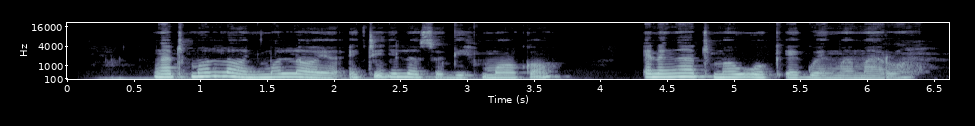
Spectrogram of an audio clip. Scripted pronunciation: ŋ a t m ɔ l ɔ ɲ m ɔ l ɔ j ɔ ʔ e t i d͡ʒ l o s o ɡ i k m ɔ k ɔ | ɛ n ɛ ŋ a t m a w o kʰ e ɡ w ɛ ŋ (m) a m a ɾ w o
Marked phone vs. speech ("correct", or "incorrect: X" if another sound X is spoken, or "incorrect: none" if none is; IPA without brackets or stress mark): correct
